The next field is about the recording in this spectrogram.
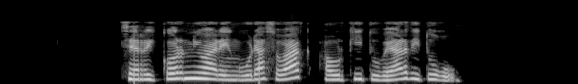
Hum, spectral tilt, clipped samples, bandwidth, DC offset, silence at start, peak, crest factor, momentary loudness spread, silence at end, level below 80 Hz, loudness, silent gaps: none; -4 dB/octave; under 0.1%; 8 kHz; under 0.1%; 1.2 s; 0 dBFS; 18 dB; 9 LU; 1.2 s; -56 dBFS; -15 LUFS; 3.14-3.19 s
